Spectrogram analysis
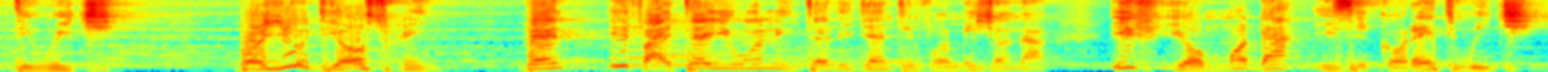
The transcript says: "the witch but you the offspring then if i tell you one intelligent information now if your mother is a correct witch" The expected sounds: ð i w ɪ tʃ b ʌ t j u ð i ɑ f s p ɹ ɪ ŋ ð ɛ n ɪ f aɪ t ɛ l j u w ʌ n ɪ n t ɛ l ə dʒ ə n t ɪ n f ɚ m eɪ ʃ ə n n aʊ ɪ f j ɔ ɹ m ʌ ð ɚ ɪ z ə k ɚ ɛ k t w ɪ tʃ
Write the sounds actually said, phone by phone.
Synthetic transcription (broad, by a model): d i w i tʃ b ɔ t j u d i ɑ s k ɹ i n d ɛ n ɪ f aɪ t ɛ l j u w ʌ n ɪ n t ɛ l ə dʒ ə n t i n f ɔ m eɪ ʃ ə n n aʊ ɪ f j ɔ m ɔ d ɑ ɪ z ə k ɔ ɛ k t w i tʃ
